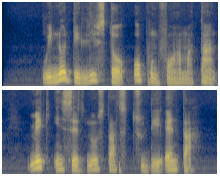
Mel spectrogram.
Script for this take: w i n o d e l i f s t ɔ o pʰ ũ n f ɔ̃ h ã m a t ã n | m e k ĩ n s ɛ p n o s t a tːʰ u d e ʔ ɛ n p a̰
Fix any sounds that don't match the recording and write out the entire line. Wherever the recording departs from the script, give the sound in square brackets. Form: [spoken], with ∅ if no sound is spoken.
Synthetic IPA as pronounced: w i n o d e l i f s t ɔ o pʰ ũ n f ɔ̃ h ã m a t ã n | m e k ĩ n s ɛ [t] n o s t a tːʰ u d e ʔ ɛ n [t] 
